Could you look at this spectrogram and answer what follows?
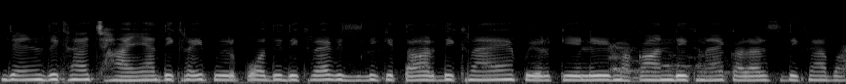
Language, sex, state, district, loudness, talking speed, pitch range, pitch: Hindi, female, Jharkhand, Jamtara, -25 LUFS, 210 wpm, 195-215 Hz, 205 Hz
